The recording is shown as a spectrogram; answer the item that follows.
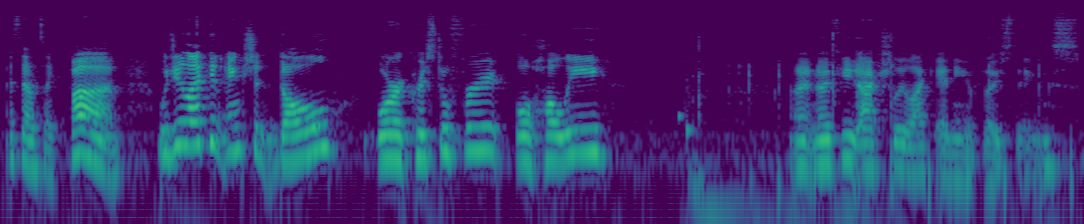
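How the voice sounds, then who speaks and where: A woman's voice: medium pitch, bright, forceful tone, a little hiss or hum. A woman in her thirties giving casual, chatty let's play commentary, thinking aloud and talking to the game characters. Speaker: gaming video host. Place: indoor room at home. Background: game music.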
